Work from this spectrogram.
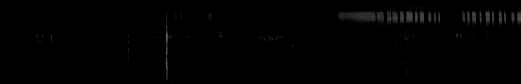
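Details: Small tamra insect, a cricket, singing in the heat of the Vaishakh month, its music likened to the sound of the jungle; after a quiet start a shrill, very high buzzing trill breaks into rapid pulsed bursts.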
